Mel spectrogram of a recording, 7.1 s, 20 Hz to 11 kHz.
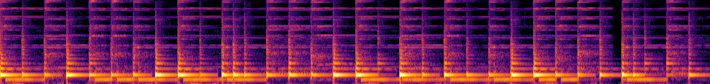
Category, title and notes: Music > Other
india summer (remix of 2 users) 135 bpm
beat, drumloop, drums, india, loop, tab, tambourin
